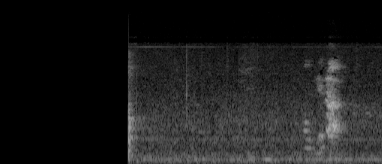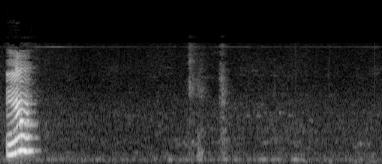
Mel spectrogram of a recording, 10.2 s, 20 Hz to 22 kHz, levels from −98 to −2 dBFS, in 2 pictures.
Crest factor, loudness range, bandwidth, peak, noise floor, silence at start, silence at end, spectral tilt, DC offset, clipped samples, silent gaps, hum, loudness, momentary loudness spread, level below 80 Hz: 26 dB; 21 LU; 7.2 kHz; -2 dBFS; -62 dBFS; 1.7 s; 4.65 s; -4 dB/octave; under 0.1%; under 0.1%; none; none; -17 LUFS; 32 LU; -74 dBFS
